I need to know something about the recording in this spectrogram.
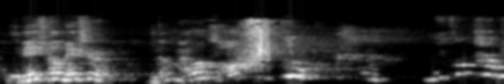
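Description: A young man speaks with surprise.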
